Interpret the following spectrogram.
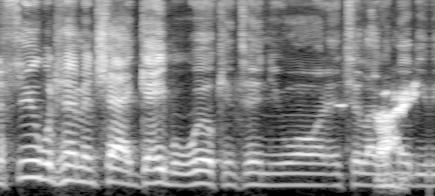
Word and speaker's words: Chad Gable: I think I'm saying his name wrong, but I hope he does well. You are, but it's all right. We get it. What is his name? We get it. It's Chad Gable.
